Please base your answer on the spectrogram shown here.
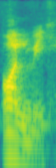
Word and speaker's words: ennui: Friends next word है हमारे पास ENNUI, और इसका प्रोनाउंसिएशन होता है फ्रेंड्स ऑनवी।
